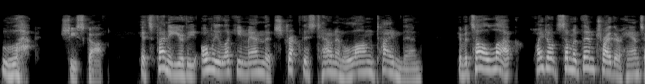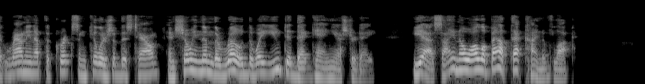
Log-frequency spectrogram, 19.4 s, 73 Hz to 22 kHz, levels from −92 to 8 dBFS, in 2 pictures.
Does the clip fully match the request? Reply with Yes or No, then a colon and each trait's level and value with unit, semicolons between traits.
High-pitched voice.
No: medium, 160 Hz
